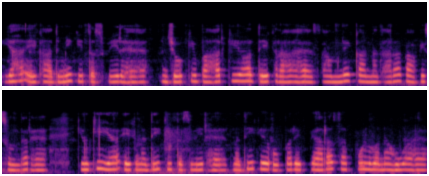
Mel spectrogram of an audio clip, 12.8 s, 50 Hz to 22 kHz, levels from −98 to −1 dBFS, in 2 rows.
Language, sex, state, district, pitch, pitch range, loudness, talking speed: Hindi, female, Jharkhand, Jamtara, 270 Hz, 260-285 Hz, -32 LUFS, 180 wpm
